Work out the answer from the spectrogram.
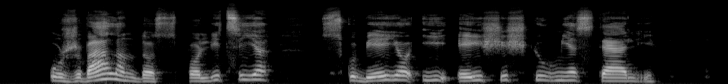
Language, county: Lithuanian, Utena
